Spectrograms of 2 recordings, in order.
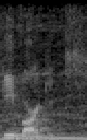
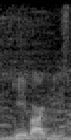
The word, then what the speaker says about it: Geevarghese: Geevarghese. Geevarghese, both hard G's.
